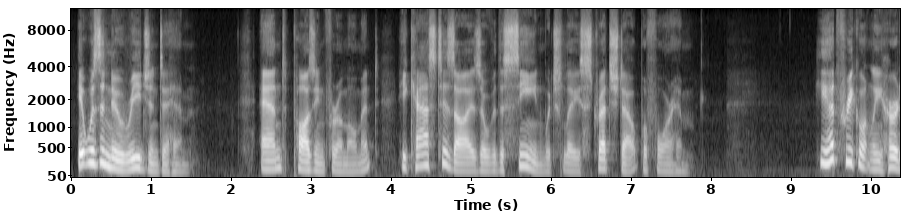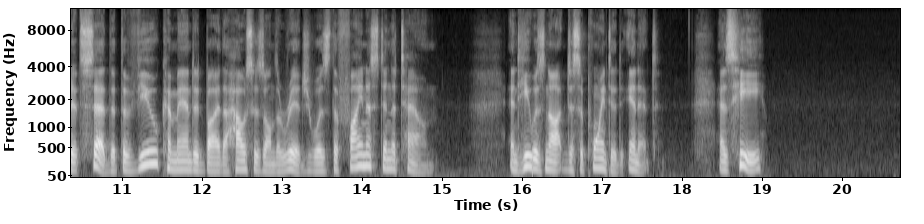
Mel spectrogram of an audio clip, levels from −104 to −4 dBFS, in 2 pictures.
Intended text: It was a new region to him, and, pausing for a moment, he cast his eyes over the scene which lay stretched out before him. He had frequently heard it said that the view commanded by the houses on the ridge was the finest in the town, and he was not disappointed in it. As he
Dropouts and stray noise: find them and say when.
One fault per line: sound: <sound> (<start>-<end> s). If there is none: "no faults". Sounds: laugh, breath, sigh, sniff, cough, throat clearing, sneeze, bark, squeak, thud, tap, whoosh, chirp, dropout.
no faults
